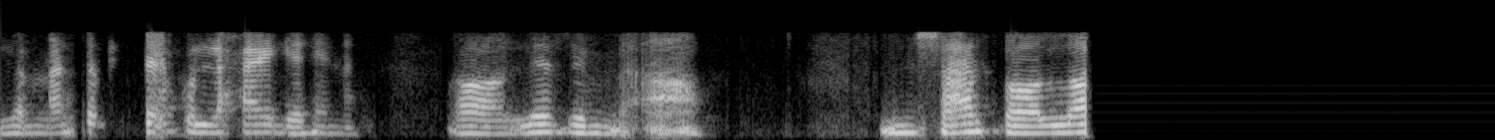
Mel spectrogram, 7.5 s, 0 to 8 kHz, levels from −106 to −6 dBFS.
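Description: Throughout, the speech carries G.729 codec damage, a rough, slightly synthetic texture; the spectrogram shows a hard ceiling at 4 kHz, consistent with 8 kbit/s.

From 0.76 to 0.85 s, VoIP packet loss concealed by the speech codec leaves about 60 ms rebuilt from the last frame, consistent with two lost packets. It sounds stretched and fading, with smeared, repeating harmonics on the spectrogram.

From 5.42 s to the end, an audio dropout to silence cuts the sound off mid-flow, likely from a lost input. The waveform goes silent, with no room tone.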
